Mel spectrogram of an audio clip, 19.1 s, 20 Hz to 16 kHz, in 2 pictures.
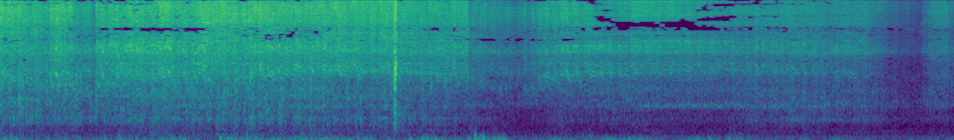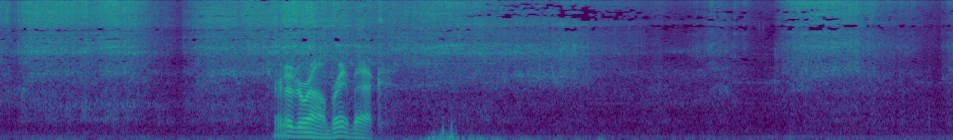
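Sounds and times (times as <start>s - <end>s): toy truck electric motor and gears: 0.0s - 19.0s.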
